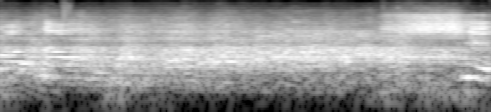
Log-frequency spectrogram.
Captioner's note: laughter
